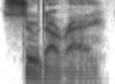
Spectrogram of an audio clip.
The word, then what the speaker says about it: sudare: Let's start with the first method, the sudare, pronounced sudaray.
